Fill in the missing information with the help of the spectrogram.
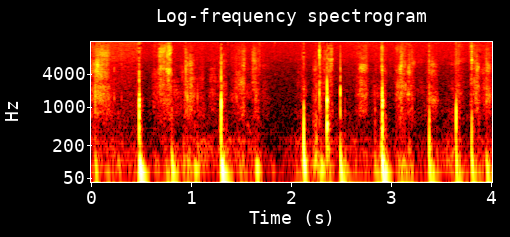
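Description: Long nails and fingertips press, pop and tap the hollow bubbles of a flat, rainbow apple-shaped silicone pop-it fidget toy held in front of a microphone. About 13 soft, irregular pops and taps sound as dull, low thuds with faint crisp clicks on top, each dying away almost instantly.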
